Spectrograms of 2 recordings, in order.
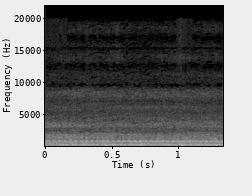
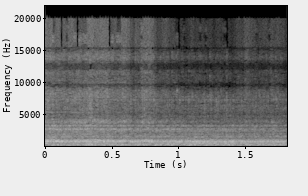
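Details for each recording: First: Denford Viceroy pillar drill, Hoover 3-phase motor after bearing replacement: normal running, smooth steady hum with no rumble, growl or ticking; no noise from the motor at the back. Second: Denford Viceroy pillar drill, Hoover 3-phase motor after sitting a long time, before bearing replacement: steady whirr with wavering squeak from the motor; hardened old grease and dirt made bearings notchy, motor nearly seized.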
